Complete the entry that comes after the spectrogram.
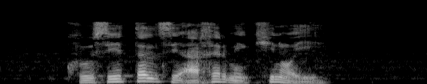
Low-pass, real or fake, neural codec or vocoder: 7.2 kHz; real; none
